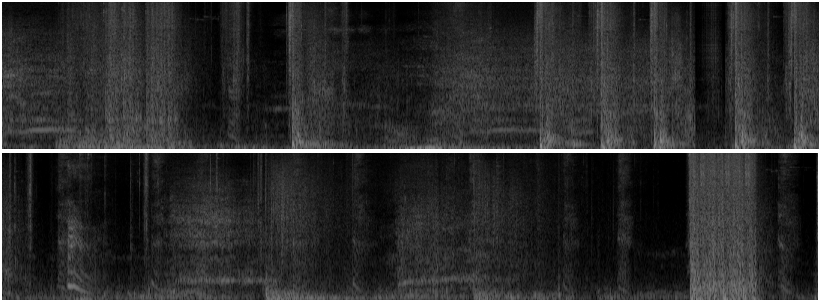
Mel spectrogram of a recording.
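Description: A large beast roars and growls.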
